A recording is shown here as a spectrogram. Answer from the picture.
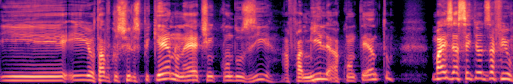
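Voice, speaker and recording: Fairly high-pitched for a man, this voice has a dark, mellow tone and lively intonation. He speaks at a moderate pace against a quiet background. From Ribeirão Preto region, São Paulo state, Brazil. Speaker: rural union president, cooperative candidate. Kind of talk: podcast interview. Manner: halting.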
